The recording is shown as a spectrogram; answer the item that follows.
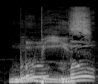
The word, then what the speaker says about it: Moobies: Woobies or Wooblies. – Woobies. – No, not Woobies. – Woobies. It rhymes with movies. Moobies. – Mooblies. – Moobies. – Moobies. That's it. Moobies.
